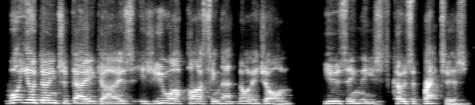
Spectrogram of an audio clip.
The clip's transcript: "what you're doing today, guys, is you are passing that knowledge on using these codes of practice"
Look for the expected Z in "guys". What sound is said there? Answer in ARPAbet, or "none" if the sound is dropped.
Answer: Z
